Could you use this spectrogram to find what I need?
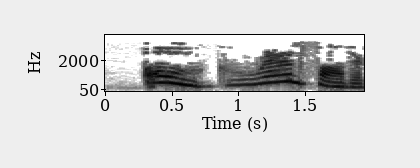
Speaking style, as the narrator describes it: cried Jessie

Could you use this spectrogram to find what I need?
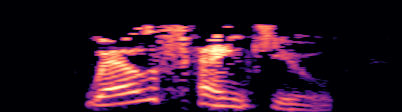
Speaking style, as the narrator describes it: said the lady, laughing

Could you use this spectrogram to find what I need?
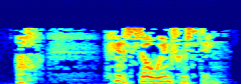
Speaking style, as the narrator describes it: cried Larry

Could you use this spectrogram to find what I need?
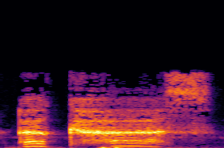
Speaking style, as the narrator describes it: came out in a whisper

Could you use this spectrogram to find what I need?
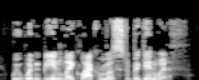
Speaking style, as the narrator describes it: Violet said fiercely

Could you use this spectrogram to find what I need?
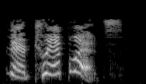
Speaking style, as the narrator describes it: Nero mocked

